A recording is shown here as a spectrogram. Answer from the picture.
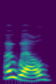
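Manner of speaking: a loud resigned sigh on the words. Acted. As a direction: breathe it out, resigned. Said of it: "I sighed".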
